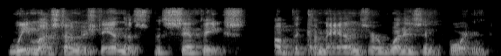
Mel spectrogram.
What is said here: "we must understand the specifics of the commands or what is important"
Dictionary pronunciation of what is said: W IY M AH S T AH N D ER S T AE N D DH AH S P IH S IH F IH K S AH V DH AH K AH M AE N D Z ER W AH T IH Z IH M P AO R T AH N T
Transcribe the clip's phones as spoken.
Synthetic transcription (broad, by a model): W IY M AH S T AH N D ER S T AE N DH AH S P IH S IH F IH K S AH V DH AH K AH M AE N D Z ER W AH T IH Z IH M P AO R T N T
